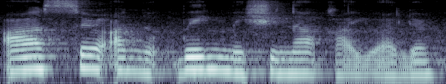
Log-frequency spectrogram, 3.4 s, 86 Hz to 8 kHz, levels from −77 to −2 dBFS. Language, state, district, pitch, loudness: Ao, Nagaland, Dimapur, 165 Hz, -19 LUFS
